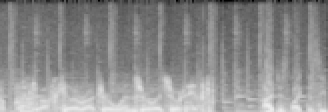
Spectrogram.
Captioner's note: radio murmuring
